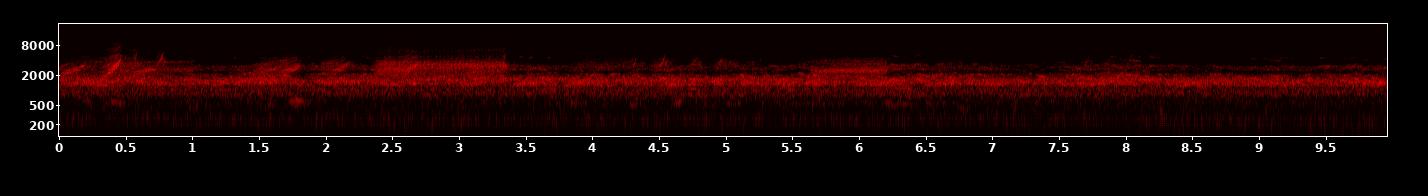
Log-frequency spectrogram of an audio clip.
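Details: Large flock of wild greater white-fronted geese in early December at a Tohoku lake in Japan, returning together at evening as a peregrine falcon looks on. Constant massed honking, topped by several shrill, higher yelps early on and again near six seconds.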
